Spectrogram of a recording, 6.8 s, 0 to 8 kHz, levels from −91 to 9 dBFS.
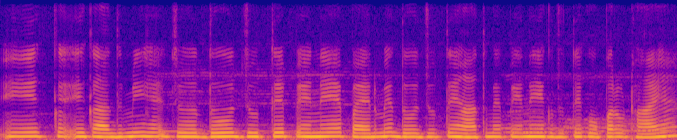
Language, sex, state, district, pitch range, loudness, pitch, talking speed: Hindi, female, Bihar, Patna, 210-225 Hz, -13 LUFS, 220 Hz, 205 wpm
